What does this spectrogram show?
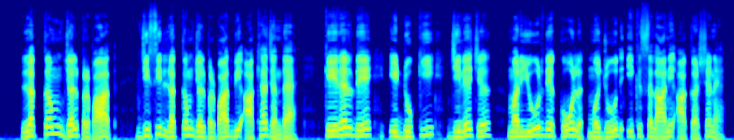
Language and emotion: Dogri, neutral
